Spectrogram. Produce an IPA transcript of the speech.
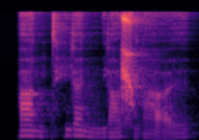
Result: a˥˧ n t̪ʰ j ɛ˥˩ n n̪ j ä˧˥ ʂ w a̰˨˩˦ ɪ̯

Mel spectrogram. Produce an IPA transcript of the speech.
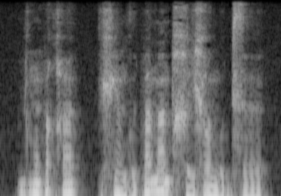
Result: ɖʱ õ˥ p ə˥ qʰ ə˥ | xʲ ã˨ ɡʷ e˩ p a˥ m ã˥ b χ i˨ x ɑ˦ ŋʷ i˩ b s ɜ˨

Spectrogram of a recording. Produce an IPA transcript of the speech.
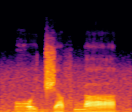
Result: ʁʷ i d͡ʒ a f ŋ a

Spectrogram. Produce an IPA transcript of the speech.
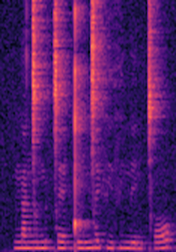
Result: ŋ a ŋ͡ǀ ʌ ŋ ə˞ ǀ ɛ ǃ e ŋ͡ǀ ɛ fʲ ʌ fʲ ʌ n̪ e n ǀʰ ɔ

